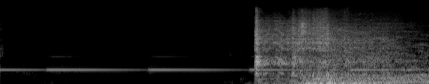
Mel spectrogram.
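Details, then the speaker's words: Buick Park Avenue Ultra started on wheel dollies after a full drivetrain swap from a parts car back to factory spec, with the exhaust just swapped: chime tones, then a clean catch and a strong, even run with a deep exhaust note; a healthy start. "that sounds beautiful I love it all right man this is fantastic this makes me so happy can finally get this project closed out"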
